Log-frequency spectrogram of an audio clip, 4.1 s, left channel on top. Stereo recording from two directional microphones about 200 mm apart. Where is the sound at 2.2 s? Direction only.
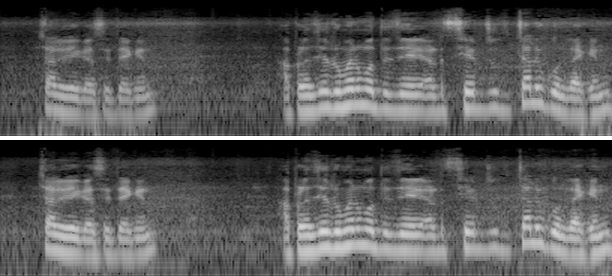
15° left (ahead or behind).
